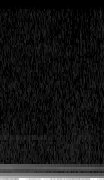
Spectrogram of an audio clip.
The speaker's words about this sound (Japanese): トントン。トントン。外の音は何にも聞こえない。ママの声と心音だけ。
